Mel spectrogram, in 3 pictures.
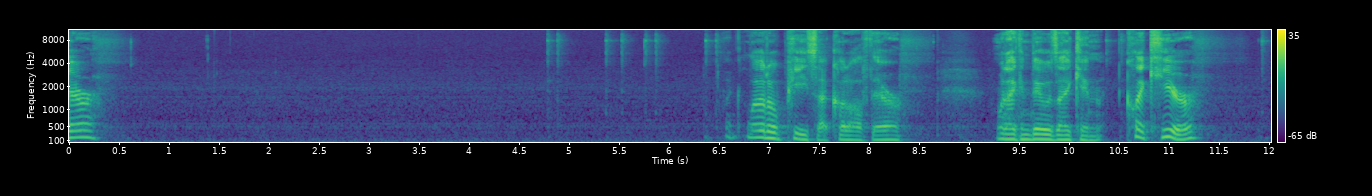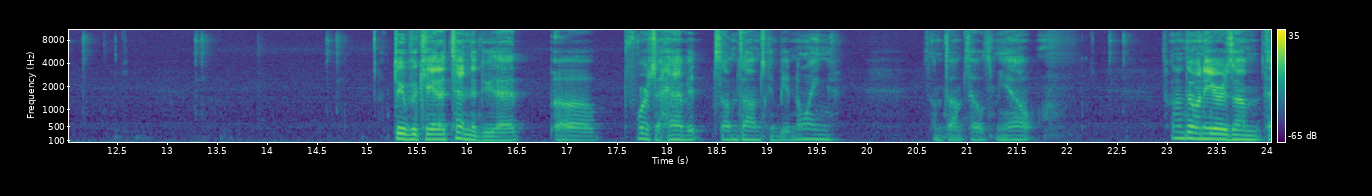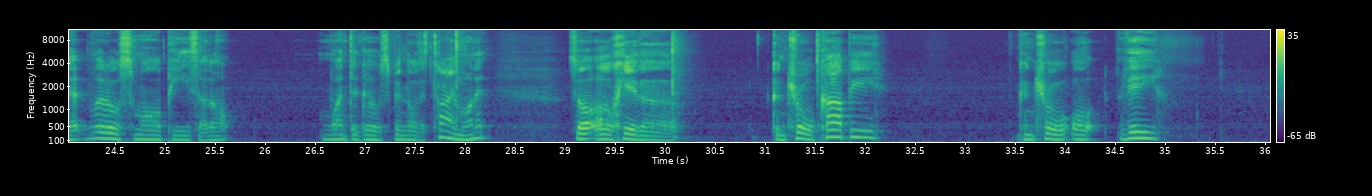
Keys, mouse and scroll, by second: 4.9 click, 5.5 click, 6.0 double click, 6.5 click, 10.5 click, 12.0 right click, 13.4 click, 14.7 click, 17.7 click, 19.6 click, 20.8 click, 22.5 click, 23.4 click, 25.5 click, 26.9 click, 28.0 Return, 31.7 ctrl+c, 34.7 ctrl+alt+v.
